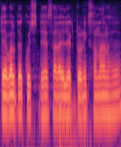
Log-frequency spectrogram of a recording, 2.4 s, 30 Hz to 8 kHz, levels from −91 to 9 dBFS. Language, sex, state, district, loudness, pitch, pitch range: Hindi, male, Jharkhand, Garhwa, -18 LUFS, 110 Hz, 105-110 Hz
